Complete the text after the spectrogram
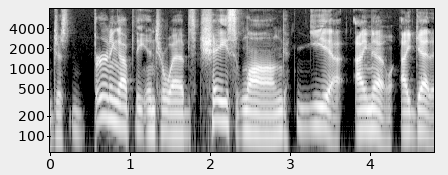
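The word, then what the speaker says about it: chaise longue: My brain also wants to say and read Chase Lounge, but it's spelled L-O-N-G-U-E. They just flipped a couple letters and changed Chase Lounge into Chase Long, and there's not a goddamn thing I can do about it.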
